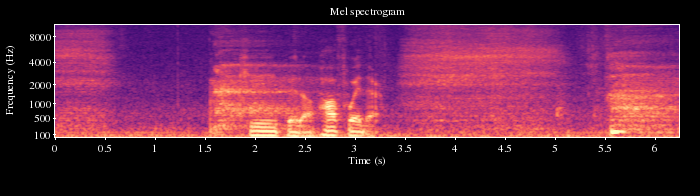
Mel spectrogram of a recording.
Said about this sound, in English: Finding your rhythm. Keeping the physical body relaxed. Really good. All the way in. fully in and let it go. Breathing in.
